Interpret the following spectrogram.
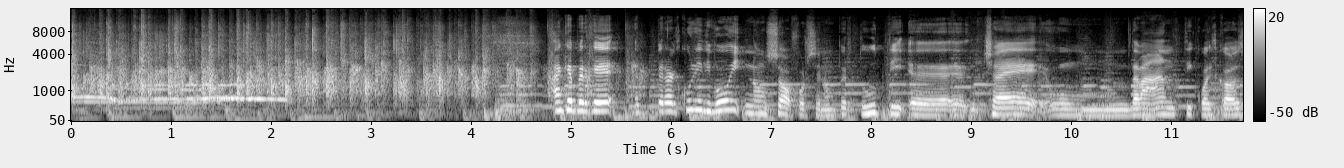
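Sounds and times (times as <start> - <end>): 
audience applause: 0.0 - 5.8
speech: 4.9 - 11.7.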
